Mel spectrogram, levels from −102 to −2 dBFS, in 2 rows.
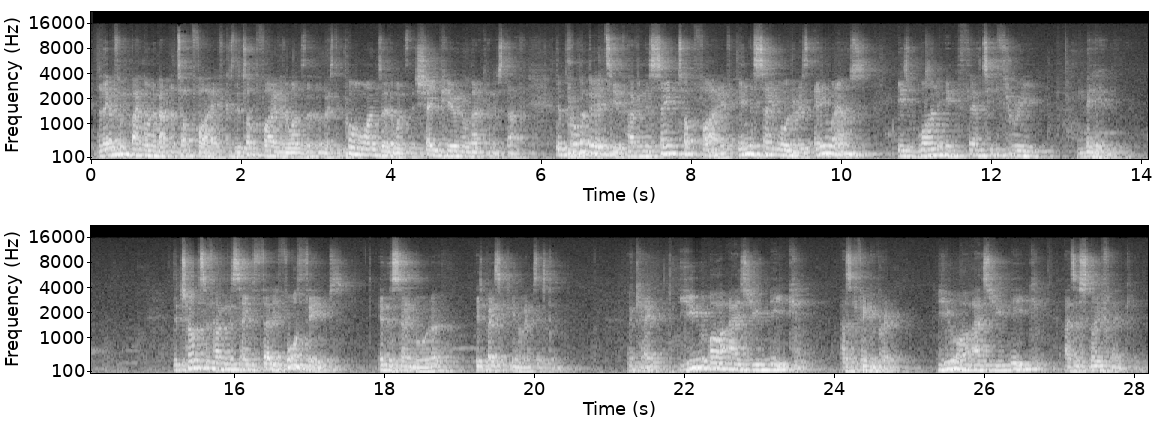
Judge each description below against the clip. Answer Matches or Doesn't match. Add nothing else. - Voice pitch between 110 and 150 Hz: Matches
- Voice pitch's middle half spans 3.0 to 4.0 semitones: Doesn't match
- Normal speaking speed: Matches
